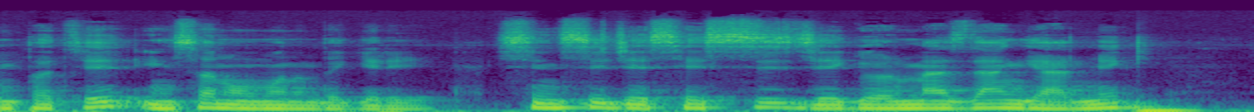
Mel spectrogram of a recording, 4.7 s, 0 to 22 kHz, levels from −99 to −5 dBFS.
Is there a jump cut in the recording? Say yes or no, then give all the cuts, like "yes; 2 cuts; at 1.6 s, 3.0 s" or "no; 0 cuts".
yes; 1 cut; at 1.8 s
